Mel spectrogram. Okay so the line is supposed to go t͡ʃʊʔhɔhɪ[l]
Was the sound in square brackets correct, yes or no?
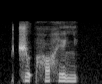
no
